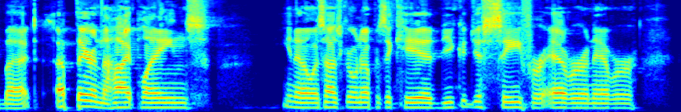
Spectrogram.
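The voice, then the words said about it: Rural Oklahoma accent. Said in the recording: “I grew up out in far northwestern Oklahoma in Buffalo, Oklahoma. Of course, you can tell from my accent”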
